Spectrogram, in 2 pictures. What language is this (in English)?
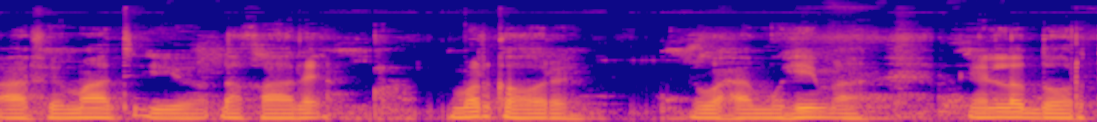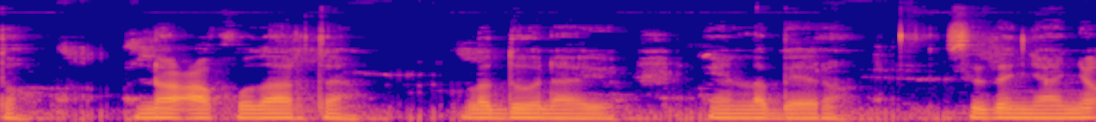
Somali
